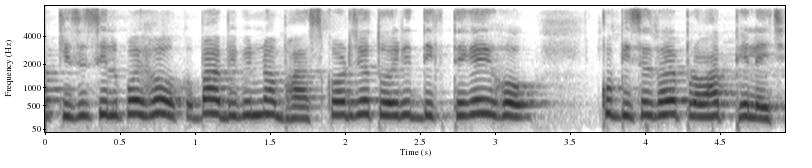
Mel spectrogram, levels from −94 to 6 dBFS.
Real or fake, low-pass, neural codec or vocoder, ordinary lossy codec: real; 7.2 kHz; none; none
